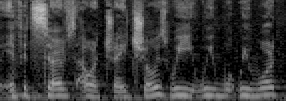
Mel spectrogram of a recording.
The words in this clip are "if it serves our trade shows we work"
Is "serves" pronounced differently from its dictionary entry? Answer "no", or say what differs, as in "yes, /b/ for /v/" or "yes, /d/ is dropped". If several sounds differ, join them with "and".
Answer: no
